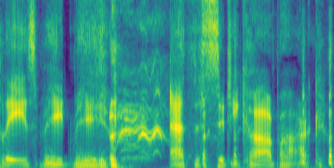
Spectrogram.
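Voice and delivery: put-on disguise, faintly British, low and swooping. Speaker demonstrates the voice they would use to disguise themselves: disguised voice, a little British. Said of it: "Why'd you make him British?".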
